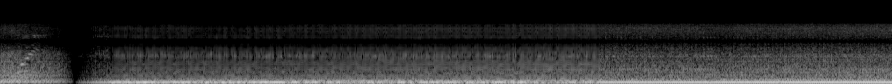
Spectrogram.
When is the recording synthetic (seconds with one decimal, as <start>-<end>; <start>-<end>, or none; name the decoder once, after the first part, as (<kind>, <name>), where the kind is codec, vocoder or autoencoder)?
1.1-6.0 (vocoder, BigVGAN v2)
